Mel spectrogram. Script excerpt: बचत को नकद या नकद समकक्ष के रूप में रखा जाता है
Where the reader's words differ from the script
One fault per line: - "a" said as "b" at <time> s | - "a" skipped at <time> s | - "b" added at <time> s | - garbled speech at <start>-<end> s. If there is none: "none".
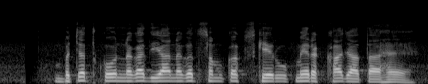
none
